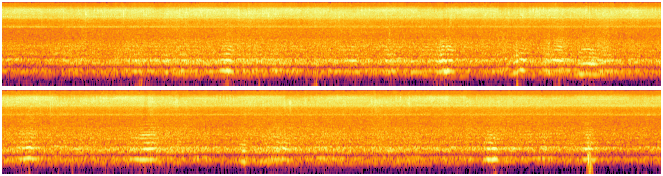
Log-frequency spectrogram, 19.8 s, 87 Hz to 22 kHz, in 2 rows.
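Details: A late-season honey bee swarm in a trap, September 2019, makes a loud, continuous massed drone; the hum holds steady while small individual buzzes and soft knocks rise briefly through it.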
